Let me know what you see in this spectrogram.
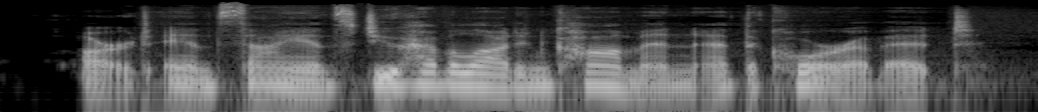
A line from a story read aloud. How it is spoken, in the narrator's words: said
